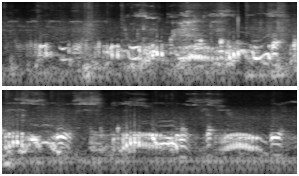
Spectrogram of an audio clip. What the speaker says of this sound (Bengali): এটা কিন্তু দেশি কবুতর বাচ্চা ও সে কবুতর জোড়া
